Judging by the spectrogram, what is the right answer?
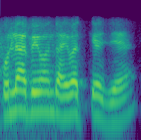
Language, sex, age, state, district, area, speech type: Kannada, male, 30-45, Karnataka, Mysore, rural, conversation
